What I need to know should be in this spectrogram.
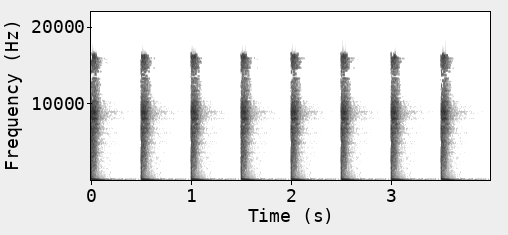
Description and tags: Kick house loop 120bpm-01
kick, 120bpm, loop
